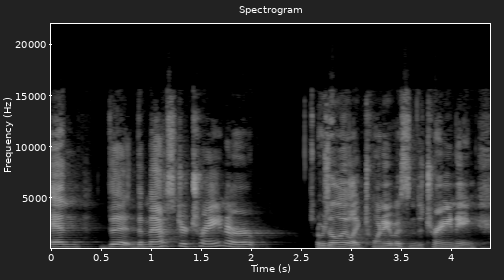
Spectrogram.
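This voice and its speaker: Speaking at a fairly quick pace, the woman has a fairly high pitch and lively intonation. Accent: slight Persian. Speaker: podcast host. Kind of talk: interview podcast conversation.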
